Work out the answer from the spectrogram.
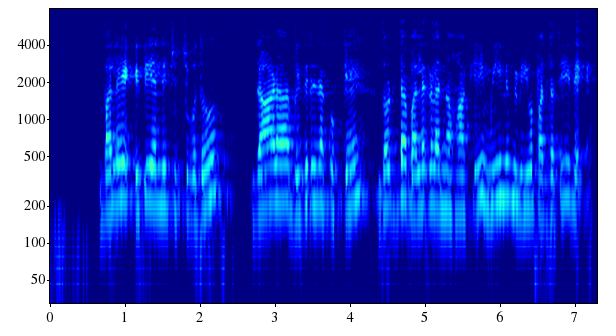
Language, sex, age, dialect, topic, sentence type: Kannada, female, 56-60, Mysore Kannada, agriculture, statement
